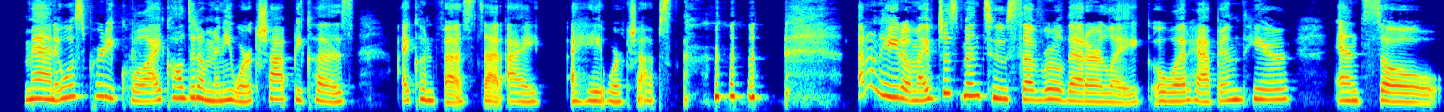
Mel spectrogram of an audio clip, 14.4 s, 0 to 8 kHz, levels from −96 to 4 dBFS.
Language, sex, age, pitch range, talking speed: English, female, 20-39, 205-245 Hz, 155 wpm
